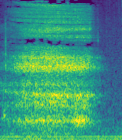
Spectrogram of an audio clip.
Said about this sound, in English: But I will say that today, before it was the end of the day and I started feeling really fatigued again, oh my gosh, I think I'm going to yawn.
